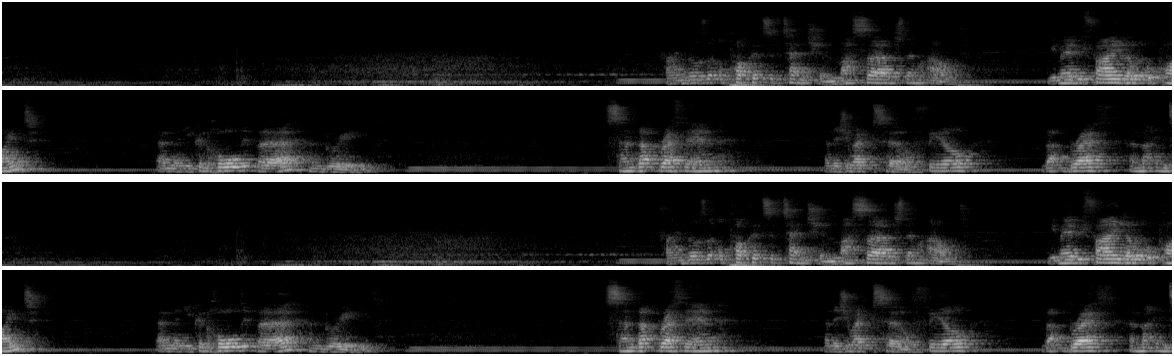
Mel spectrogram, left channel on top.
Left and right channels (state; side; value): noise; right; hiss, 29 dB below the sound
